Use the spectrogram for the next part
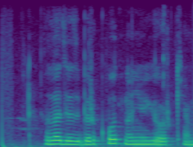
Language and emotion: Russian, neutral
